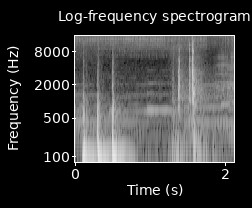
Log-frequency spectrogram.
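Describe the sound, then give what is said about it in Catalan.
Three firm, evenly spaced knocks on a wooden door, Mozart's door in a dramatized story, loud, followed by a few softer, muffled shuffling sounds. “Mozart començava a estar força malalt i seguia necessitant diners i un dia van trucar a la porta.”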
